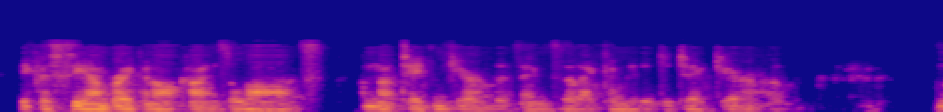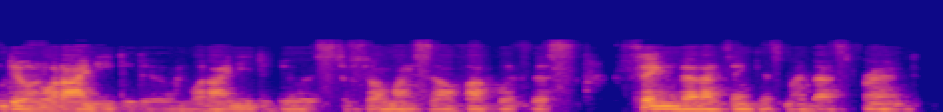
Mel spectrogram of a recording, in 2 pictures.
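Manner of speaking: ordinary delivery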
